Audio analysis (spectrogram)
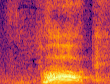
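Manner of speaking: loud angry curse; angry loud swear. Real, not acted. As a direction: let it out at full force. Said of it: "Still mad about that".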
